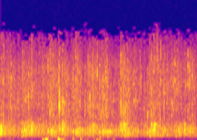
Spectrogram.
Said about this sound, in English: So why don't we give these folks a round of applause for their time this morning.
